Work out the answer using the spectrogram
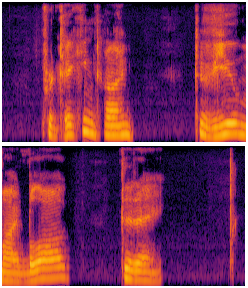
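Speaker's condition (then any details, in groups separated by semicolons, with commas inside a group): Severe traumatic brain injury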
